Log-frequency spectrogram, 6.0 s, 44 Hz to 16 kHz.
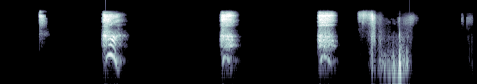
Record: {"exhalation_length": "6.0 s", "exhalation_amplitude": 32767, "exhalation_signal_mean_std_ratio": 0.31, "survey_phase": "beta (2021-08-13 to 2022-03-07)", "age": "18-44", "gender": "Male", "wearing_mask": "No", "symptom_none": true, "smoker_status": "Never smoked", "respiratory_condition_asthma": true, "respiratory_condition_other": false, "recruitment_source": "REACT", "submission_delay": "1 day", "covid_test_result": "Negative", "covid_test_method": "RT-qPCR", "influenza_a_test_result": "Negative", "influenza_b_test_result": "Negative"}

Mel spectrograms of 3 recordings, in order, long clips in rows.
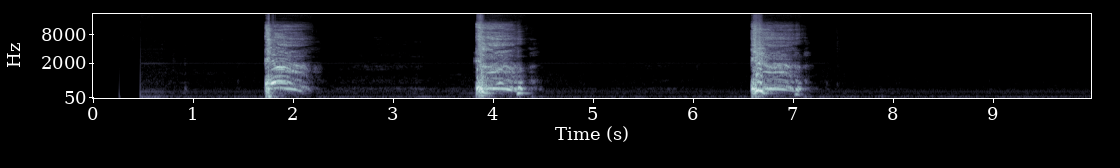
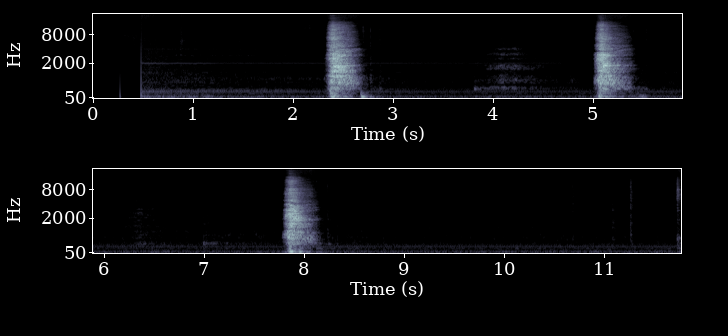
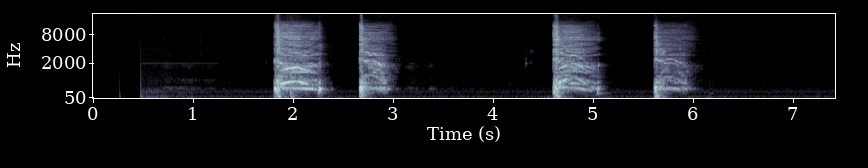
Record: {"three_cough_length": "10.0 s", "three_cough_amplitude": 31887, "three_cough_signal_mean_std_ratio": 0.28, "exhalation_length": "11.8 s", "exhalation_amplitude": 29078, "exhalation_signal_mean_std_ratio": 0.19, "cough_length": "7.4 s", "cough_amplitude": 32768, "cough_signal_mean_std_ratio": 0.33, "survey_phase": "beta (2021-08-13 to 2022-03-07)", "age": "65+", "gender": "Female", "wearing_mask": "No", "symptom_cough_any": true, "smoker_status": "Ex-smoker", "respiratory_condition_asthma": false, "respiratory_condition_other": false, "recruitment_source": "REACT", "submission_delay": "5 days", "covid_test_result": "Negative", "covid_test_method": "RT-qPCR", "influenza_a_test_result": "Negative", "influenza_b_test_result": "Negative"}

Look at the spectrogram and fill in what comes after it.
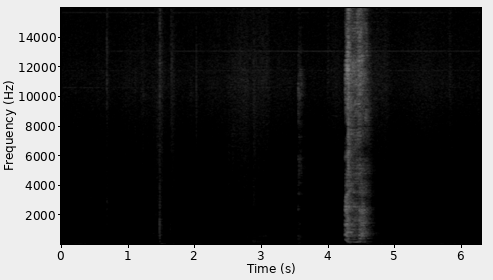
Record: {"cough_length": "6.3 s", "cough_amplitude": 3169, "cough_signal_mean_std_ratio": 0.21, "survey_phase": "beta (2021-08-13 to 2022-03-07)", "age": "65+", "gender": "Male", "wearing_mask": "No", "symptom_cough_any": true, "symptom_runny_or_blocked_nose": true, "symptom_fatigue": true, "symptom_headache": true, "smoker_status": "Never smoked", "respiratory_condition_asthma": false, "respiratory_condition_other": false, "recruitment_source": "Test and Trace", "submission_delay": "2 days", "covid_test_result": "Positive", "covid_test_method": "RT-qPCR", "covid_ct_value": 23.6, "covid_ct_gene": "ORF1ab gene", "covid_ct_mean": 24.5, "covid_viral_load": "9300 copies/ml", "covid_viral_load_category": "Minimal viral load (< 10K copies/ml)"}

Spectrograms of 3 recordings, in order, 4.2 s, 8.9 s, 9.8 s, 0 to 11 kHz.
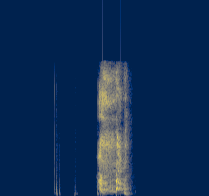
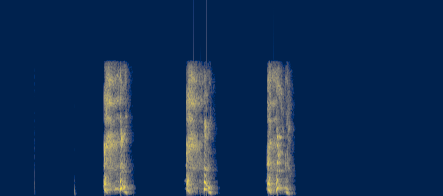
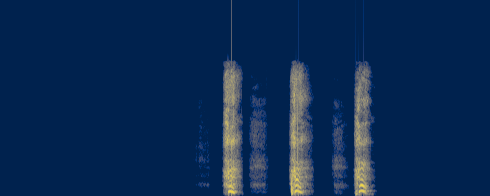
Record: {"cough_length": "4.2 s", "cough_amplitude": 29231, "cough_signal_mean_std_ratio": 0.27, "three_cough_length": "8.9 s", "three_cough_amplitude": 29943, "three_cough_signal_mean_std_ratio": 0.29, "exhalation_length": "9.8 s", "exhalation_amplitude": 31812, "exhalation_signal_mean_std_ratio": 0.22, "survey_phase": "beta (2021-08-13 to 2022-03-07)", "age": "65+", "gender": "Female", "wearing_mask": "No", "symptom_none": true, "smoker_status": "Never smoked", "respiratory_condition_asthma": true, "respiratory_condition_other": false, "recruitment_source": "REACT", "submission_delay": "1 day", "covid_test_result": "Negative", "covid_test_method": "RT-qPCR", "influenza_a_test_result": "Negative", "influenza_b_test_result": "Negative"}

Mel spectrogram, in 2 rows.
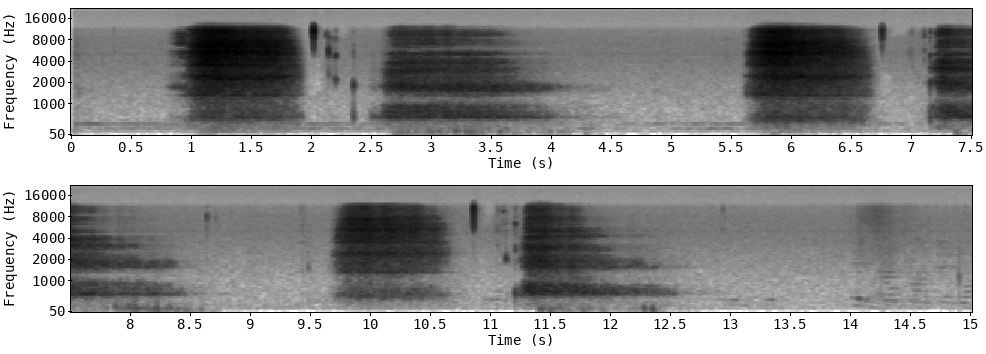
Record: {"exhalation_length": "15.0 s", "exhalation_amplitude": 4605, "exhalation_signal_mean_std_ratio": 0.48, "survey_phase": "beta (2021-08-13 to 2022-03-07)", "age": "18-44", "gender": "Female", "wearing_mask": "No", "symptom_cough_any": true, "symptom_runny_or_blocked_nose": true, "symptom_abdominal_pain": true, "symptom_fatigue": true, "symptom_change_to_sense_of_smell_or_taste": true, "symptom_loss_of_taste": true, "symptom_onset": "3 days", "smoker_status": "Never smoked", "respiratory_condition_asthma": false, "respiratory_condition_other": false, "recruitment_source": "Test and Trace", "submission_delay": "1 day", "covid_test_result": "Positive", "covid_test_method": "RT-qPCR"}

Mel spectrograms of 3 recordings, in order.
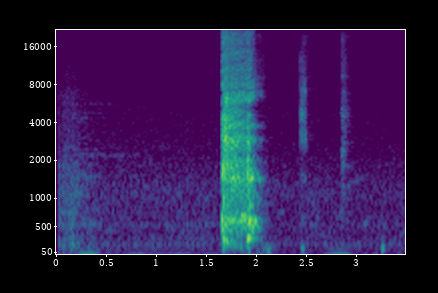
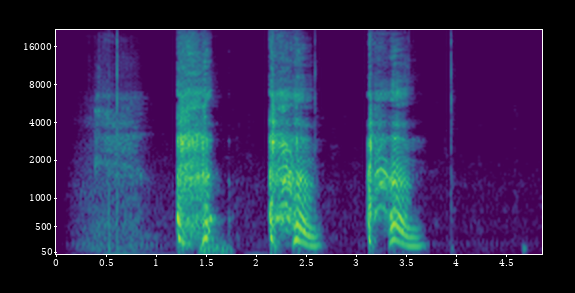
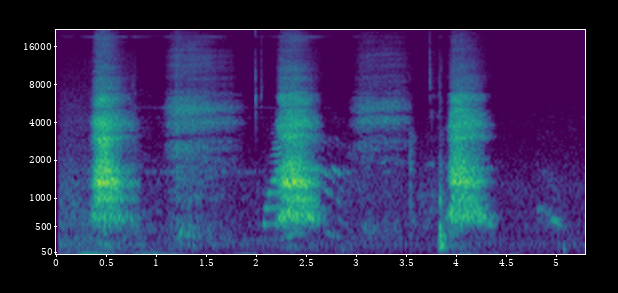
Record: {"cough_length": "3.5 s", "cough_amplitude": 32768, "cough_signal_mean_std_ratio": 0.26, "three_cough_length": "4.9 s", "three_cough_amplitude": 32768, "three_cough_signal_mean_std_ratio": 0.43, "exhalation_length": "5.3 s", "exhalation_amplitude": 32768, "exhalation_signal_mean_std_ratio": 0.41, "survey_phase": "beta (2021-08-13 to 2022-03-07)", "age": "45-64", "gender": "Female", "wearing_mask": "No", "symptom_runny_or_blocked_nose": true, "symptom_sore_throat": true, "symptom_onset": "5 days", "smoker_status": "Ex-smoker", "respiratory_condition_asthma": false, "respiratory_condition_other": false, "recruitment_source": "REACT", "submission_delay": "4 days", "covid_test_result": "Negative", "covid_test_method": "RT-qPCR", "covid_ct_value": 37.7, "covid_ct_gene": "E gene", "influenza_a_test_result": "Negative", "influenza_b_test_result": "Negative"}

